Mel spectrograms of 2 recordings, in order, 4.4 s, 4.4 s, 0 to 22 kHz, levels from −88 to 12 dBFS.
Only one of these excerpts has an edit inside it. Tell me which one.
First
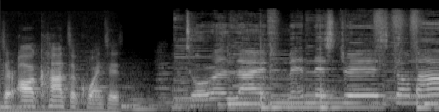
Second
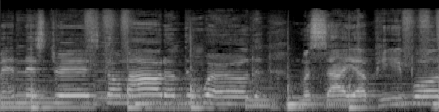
first; 1 cut; at 1.7 s

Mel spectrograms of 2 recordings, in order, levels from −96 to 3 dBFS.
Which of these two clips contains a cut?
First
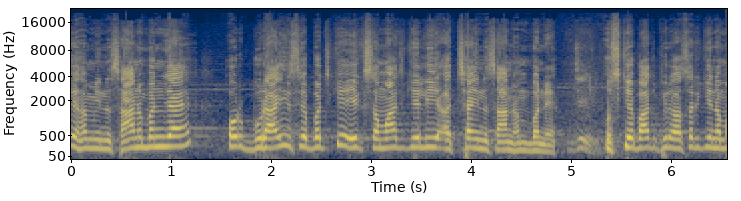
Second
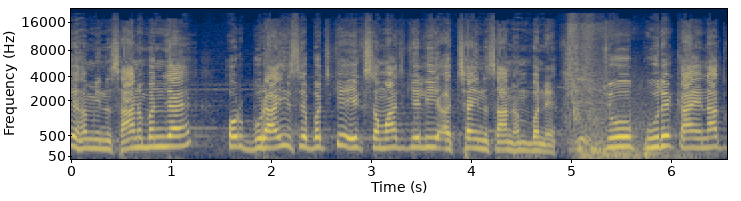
second; 1 cut; at 5.2 s

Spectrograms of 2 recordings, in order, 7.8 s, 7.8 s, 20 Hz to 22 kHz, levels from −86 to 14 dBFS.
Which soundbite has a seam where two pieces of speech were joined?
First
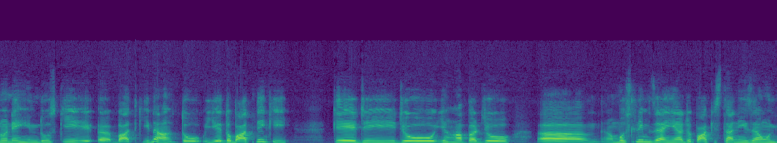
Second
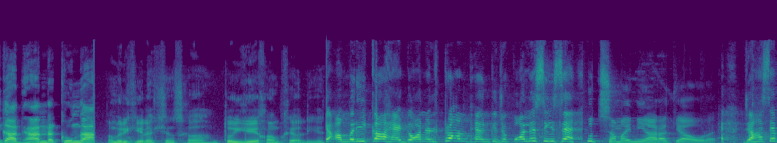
second; 3 cuts; at 1.0 s, 3.1 s, 5.8 s

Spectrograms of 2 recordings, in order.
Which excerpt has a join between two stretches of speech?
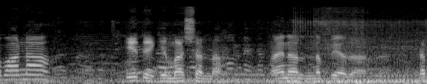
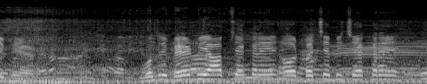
first; 1 cut; at 2.6 s

